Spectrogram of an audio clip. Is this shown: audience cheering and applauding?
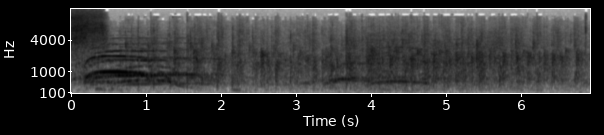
yes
